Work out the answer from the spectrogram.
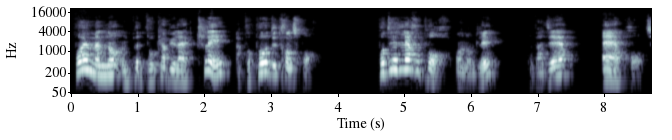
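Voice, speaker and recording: A man teaching English vocabulary, pronouncing example words slowly and carefully. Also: a little high, huge pitch swings. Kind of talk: bilingual vocabulary lesson. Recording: roomy echoey room.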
